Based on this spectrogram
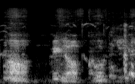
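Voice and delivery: throaty, unvoiced-sounding German monster growl; Cookie Monster. Asked to say it in that accent, Cookie Monster growl. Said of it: "in that accent, say".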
